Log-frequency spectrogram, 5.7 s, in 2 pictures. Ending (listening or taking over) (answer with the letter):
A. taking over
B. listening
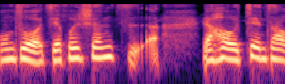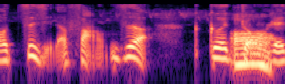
B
